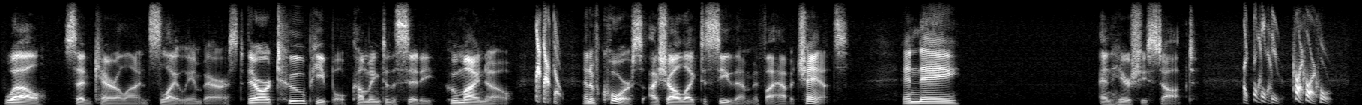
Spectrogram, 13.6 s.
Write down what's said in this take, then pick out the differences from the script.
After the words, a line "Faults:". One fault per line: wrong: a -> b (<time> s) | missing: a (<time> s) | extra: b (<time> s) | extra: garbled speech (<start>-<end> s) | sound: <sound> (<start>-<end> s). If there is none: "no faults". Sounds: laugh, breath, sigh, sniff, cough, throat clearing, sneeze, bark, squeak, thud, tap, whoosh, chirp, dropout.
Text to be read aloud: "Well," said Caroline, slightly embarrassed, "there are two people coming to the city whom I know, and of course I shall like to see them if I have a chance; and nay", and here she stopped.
"Well," said Caroline, slightly embarrassed, "there are two people coming to the city whom I know, and of course I shall like to see them if I have a chance; and nay", and here she stopped.
Faults:
sound: chirp (5.4-5.6 s)
sound: chirp (12.4-13.3 s)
